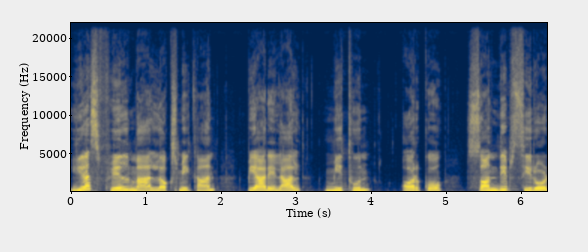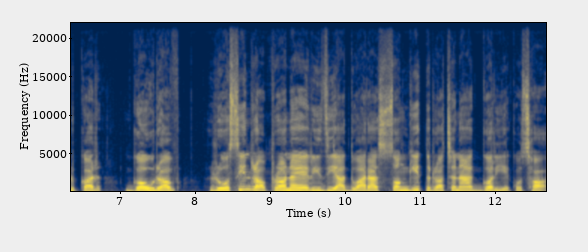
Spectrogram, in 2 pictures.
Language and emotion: Nepali, neutral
